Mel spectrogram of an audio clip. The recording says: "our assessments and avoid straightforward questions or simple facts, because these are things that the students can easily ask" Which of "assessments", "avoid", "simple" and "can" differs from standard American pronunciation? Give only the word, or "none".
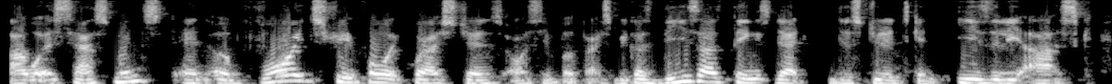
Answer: none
